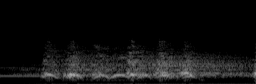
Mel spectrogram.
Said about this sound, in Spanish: Vale, vosotros vais oyendo, no sé si oís esto lo que he puesto. Sí, sí, sí, Vale, pues oís eso, perros, voces, ¿vale? Es, antorchas que se, que se mueven.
